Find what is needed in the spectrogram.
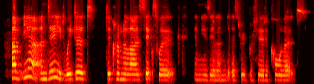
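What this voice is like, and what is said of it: Noticeable New Zealand accent. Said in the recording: “I hope you can follow what I say. And the accent.”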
